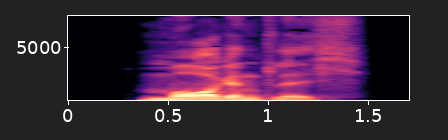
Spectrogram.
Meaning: matinal, morning
- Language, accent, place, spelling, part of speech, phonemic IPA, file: German, Germany, Berlin, morgendlich, adjective, /ˈmɔr.ɡənt.lɪç/, De-morgendlich.ogg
